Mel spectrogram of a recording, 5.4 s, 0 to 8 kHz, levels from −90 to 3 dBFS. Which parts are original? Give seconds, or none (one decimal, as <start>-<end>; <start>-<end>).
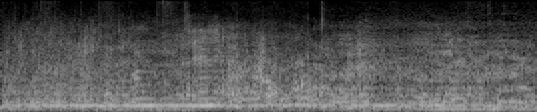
0.0-1.0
